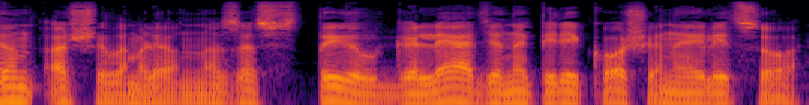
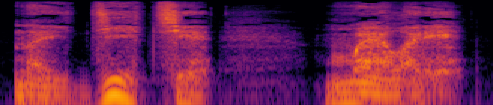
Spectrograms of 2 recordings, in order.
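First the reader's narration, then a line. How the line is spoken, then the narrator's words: Hoarse female rasp. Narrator (Russian): Прохрипела она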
